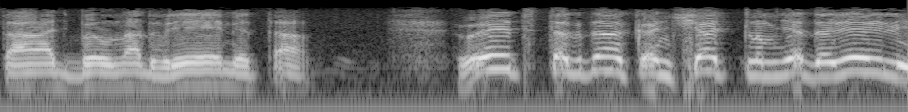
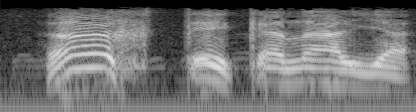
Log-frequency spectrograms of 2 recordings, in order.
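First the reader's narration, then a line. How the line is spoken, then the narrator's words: General laughing. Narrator (Russian): засмеялся генерал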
